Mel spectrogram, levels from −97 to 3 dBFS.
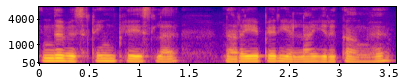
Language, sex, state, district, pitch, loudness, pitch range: Tamil, male, Tamil Nadu, Nilgiris, 130 Hz, -15 LUFS, 125-140 Hz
